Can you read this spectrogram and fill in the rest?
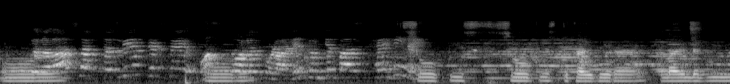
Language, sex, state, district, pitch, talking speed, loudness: Hindi, female, Punjab, Fazilka, 175 Hz, 75 wpm, -19 LUFS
